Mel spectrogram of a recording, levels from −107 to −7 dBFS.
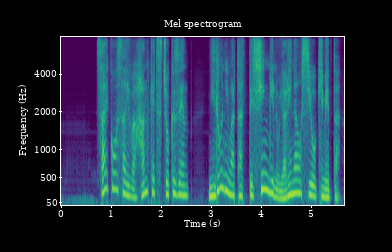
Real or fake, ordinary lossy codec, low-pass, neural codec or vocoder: fake; none; none; codec, 16 kHz, 1 kbps, X-Codec, HuBERT features, trained on LibriSpeech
